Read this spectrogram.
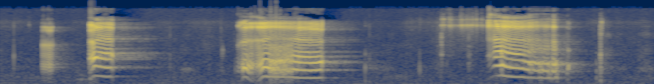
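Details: Fussing infant cry: short high-pitched cries and whimpers in three bursts with brief catches between, from a baby interrupted and frustrated by hiccups while babbling.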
